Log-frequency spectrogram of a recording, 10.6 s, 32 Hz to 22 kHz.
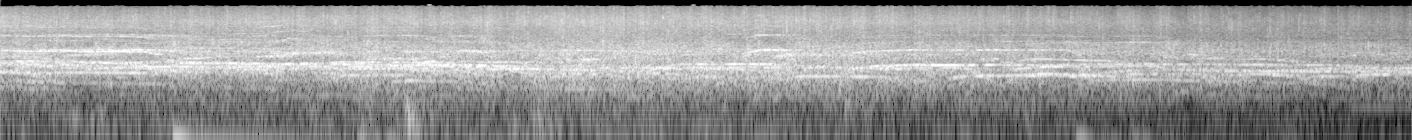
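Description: A crowd applauds steadily while many voices scream and cheer in high, overlapping shrieks as the Division II One-Act Play champion for TAPPS 2023-24, which presented Mockingbird, Prince of Peace, is announced; the noise stays loud and dense for the whole stretch with no clear pauses.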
